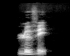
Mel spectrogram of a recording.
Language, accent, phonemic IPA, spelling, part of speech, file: French, France, /lə.ve/, levée, noun / verb, LL-Q150 (fra)-levée.wav
- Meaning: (noun) 1. removal (act of removing or taking off) 2. levee (geographical feature) 3. trick 4. arising, a ceremony in which the King or Queen of France arose from bed and prepared for the day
